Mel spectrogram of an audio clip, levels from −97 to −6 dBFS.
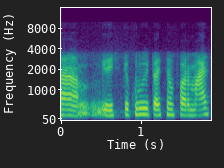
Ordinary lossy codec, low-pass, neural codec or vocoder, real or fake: AAC, 96 kbps; 9.9 kHz; vocoder, 22.05 kHz, 80 mel bands, WaveNeXt; fake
